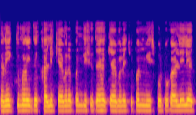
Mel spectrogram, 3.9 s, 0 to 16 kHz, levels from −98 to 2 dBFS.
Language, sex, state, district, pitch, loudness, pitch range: Marathi, male, Maharashtra, Chandrapur, 160 Hz, -15 LUFS, 160-165 Hz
